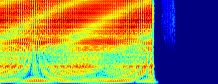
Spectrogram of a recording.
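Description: Serum software synthesizer holding one steady low bass note from a single oscillator on the Misfits wavetable, pitched down two octaves, with two detuned unison voices beating against each other. It cuts off sharply about one and a half seconds in.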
